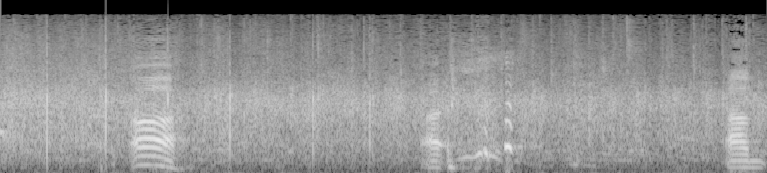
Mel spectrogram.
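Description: An audience applauds steadily throughout, a dense wash of clapping, with a few loud whoops and cheers rising above it at intervals.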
